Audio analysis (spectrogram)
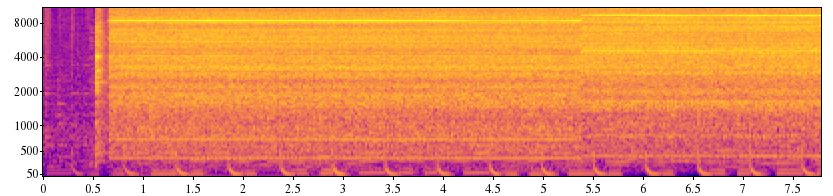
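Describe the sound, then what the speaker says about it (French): Drill boring into steel angle bars with an M5 tap drill bit, a loud continuous grinding whir with rhythmic pulsing, starting abruptly after a brief quiet moment, no talking. "nous allons percer à l'aide d'un forêt taraudeur M5"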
